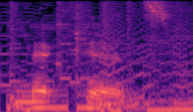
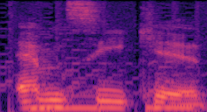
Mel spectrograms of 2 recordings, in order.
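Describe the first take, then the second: First: The first part is said as one syllable. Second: The first part is spelled out as two letters. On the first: The speaker calls it wrong. "not Mick Kids" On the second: The speaker calls it right. "you have to pronounce this as M C Kids"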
